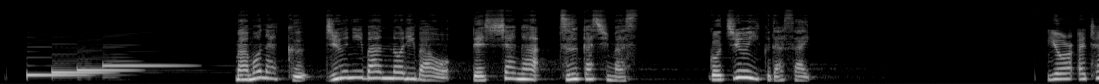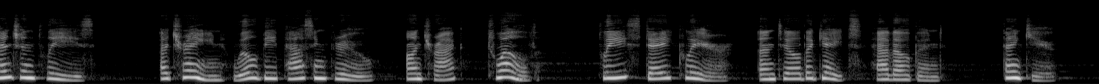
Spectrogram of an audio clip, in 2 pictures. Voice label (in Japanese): 12番のりば通過放送（西九州新幹線）; 通過列車が接近する場合に流れます。; 英語放送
